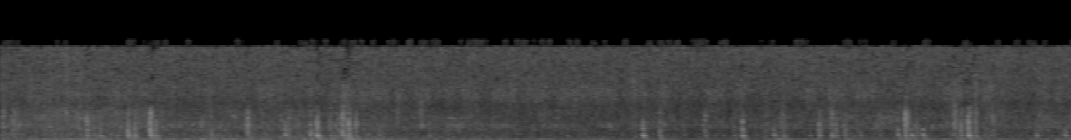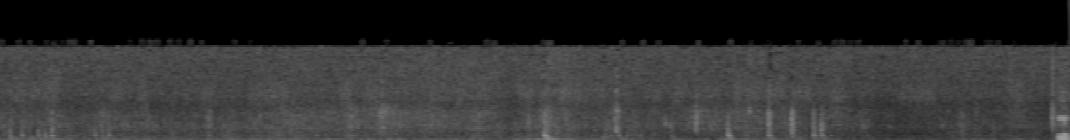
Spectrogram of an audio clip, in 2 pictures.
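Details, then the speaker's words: Car driven on a gravel road, rattling when the steering wheel is released: irregular light rattling ticks over road rumble, coming and going with bumps; owner suspects the steering rack is knocking. "Ребят, у кого рулевая рейка стучит? Руль отпускаю, начинает трещать."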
